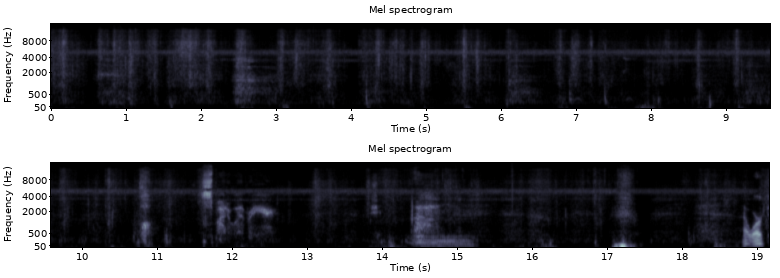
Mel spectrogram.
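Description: Footsteps of people walking through forest undergrowth: an irregular run of short steps.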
